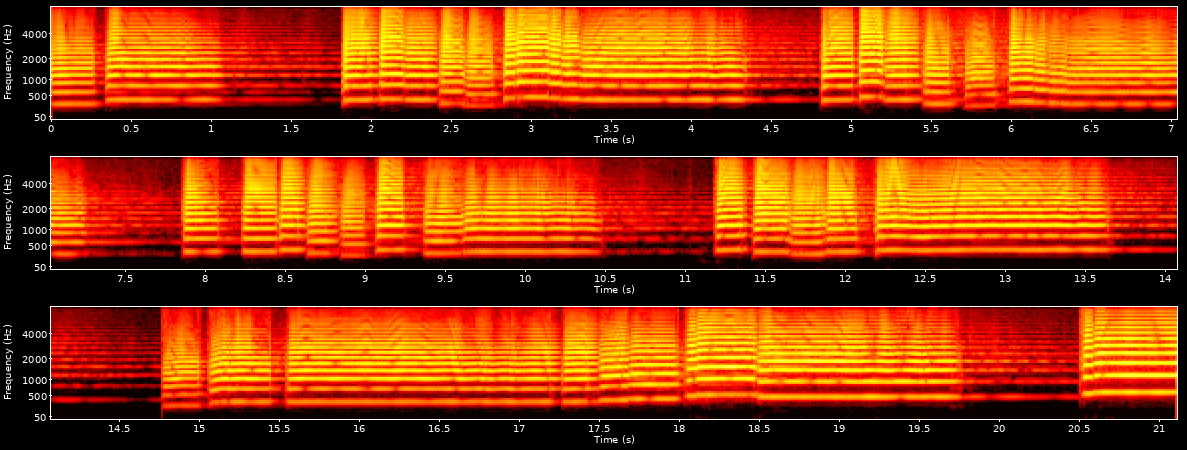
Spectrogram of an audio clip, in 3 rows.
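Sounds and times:
lethargic street trumpet playing: 0.0s - 21.1s.

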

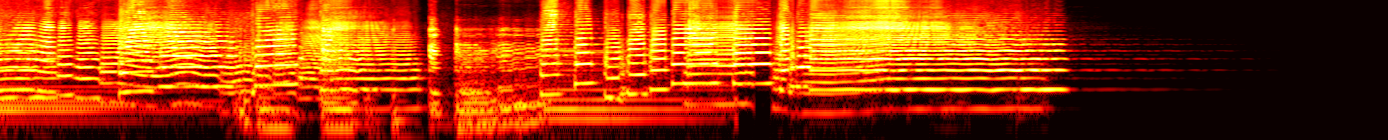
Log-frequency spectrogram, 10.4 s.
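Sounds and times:
street trombone: 0.0s - 8.2s
street trumpet: 0.0s - 9.3s.

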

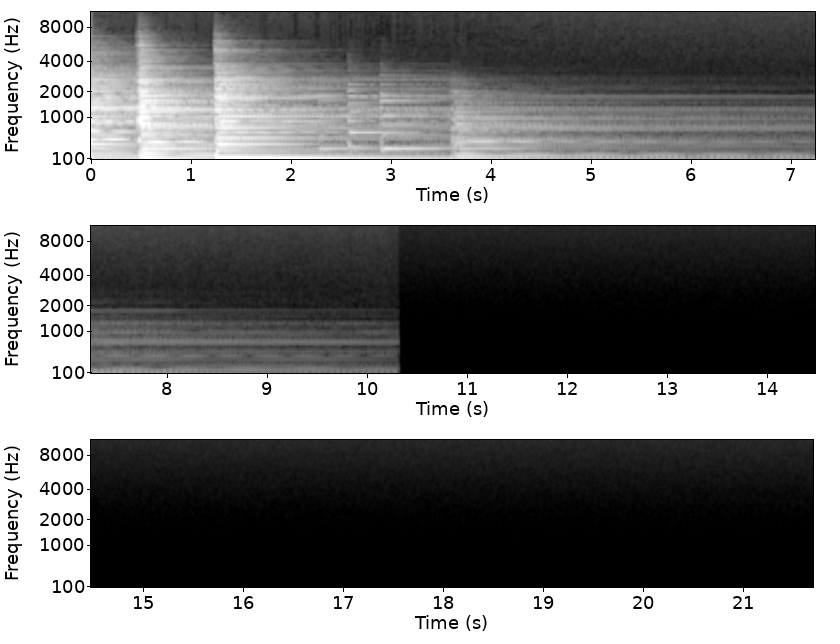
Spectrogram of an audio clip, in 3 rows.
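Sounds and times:
piano lounge melody: 0.0s - 9.9s.

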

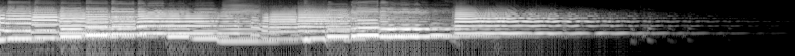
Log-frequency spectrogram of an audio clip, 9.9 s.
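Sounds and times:
saxophone: 0.0s - 8.9s
trumpet: 0.0s - 8.9s.

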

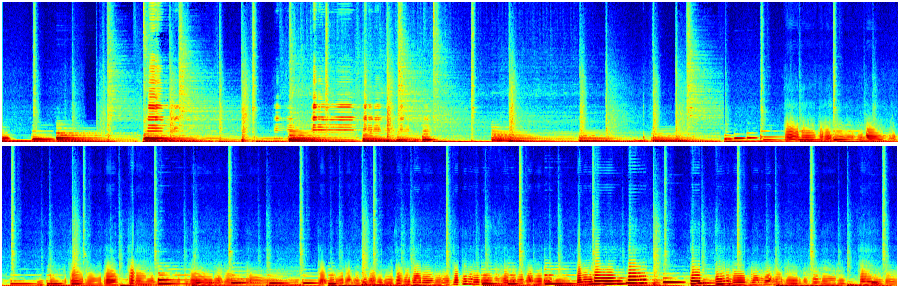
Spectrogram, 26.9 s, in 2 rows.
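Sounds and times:
jazz piano trio: 0.0s - 26.8s
cool trumpet: 2.0s - 8.0s, 11.4s - 26.8s.

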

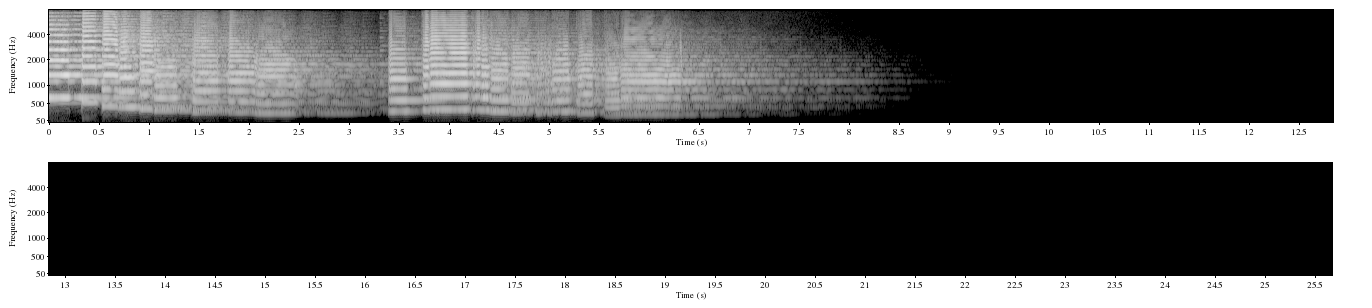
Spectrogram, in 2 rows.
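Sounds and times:
street trumpet playing dignified: 0.0s - 7.5s.

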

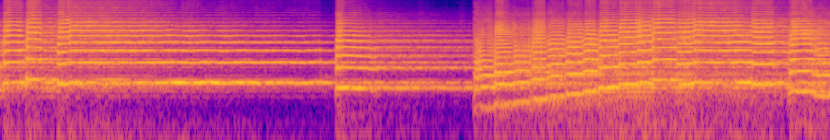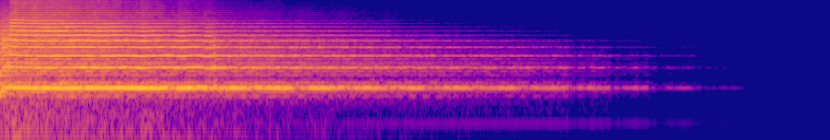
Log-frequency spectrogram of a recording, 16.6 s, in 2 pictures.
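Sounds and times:
street trumpet playing with reflections: 0.0s - 14.4s.

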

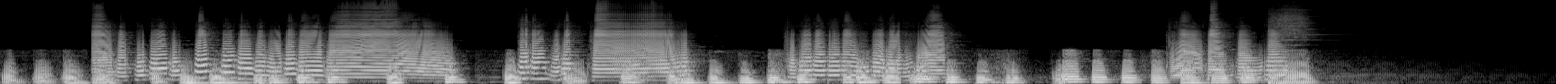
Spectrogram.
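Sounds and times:
bouncy street trombone: 0.0s - 14.4s
bouncy street tuba: 0.0s - 14.4s.

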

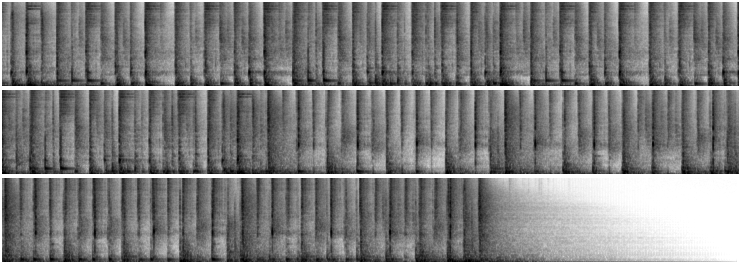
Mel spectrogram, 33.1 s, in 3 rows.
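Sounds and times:
Hawaiian percussion: 0.0s - 31.0s.

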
